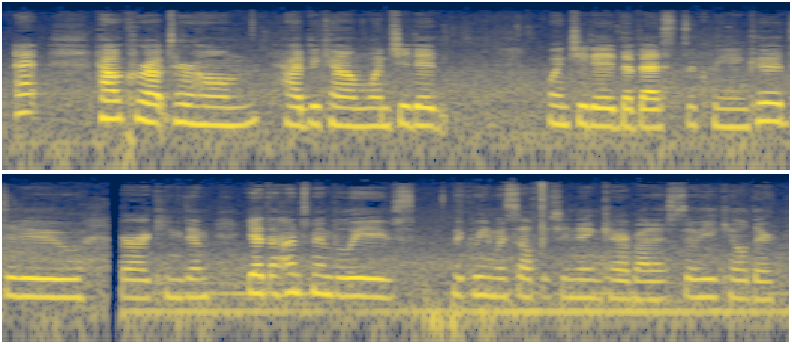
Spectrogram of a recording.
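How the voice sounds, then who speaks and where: A woman playing a grieving friend of a slain queen, a sly orator who speaks haltingly, in an amateur play. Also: medium pitch, a little hiss or hum, close to an everyday voice, poor audio. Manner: halting, hesitant speech-making.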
